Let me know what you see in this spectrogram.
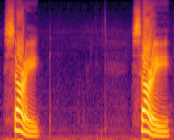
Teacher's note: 这种 o 呢，在美音中有的是介乎于 o 和 a 之间的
